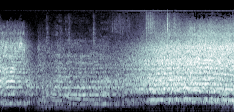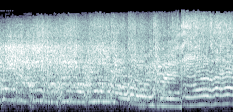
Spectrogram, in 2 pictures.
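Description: A second race car engine roars up from a distance and rushes past close by.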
